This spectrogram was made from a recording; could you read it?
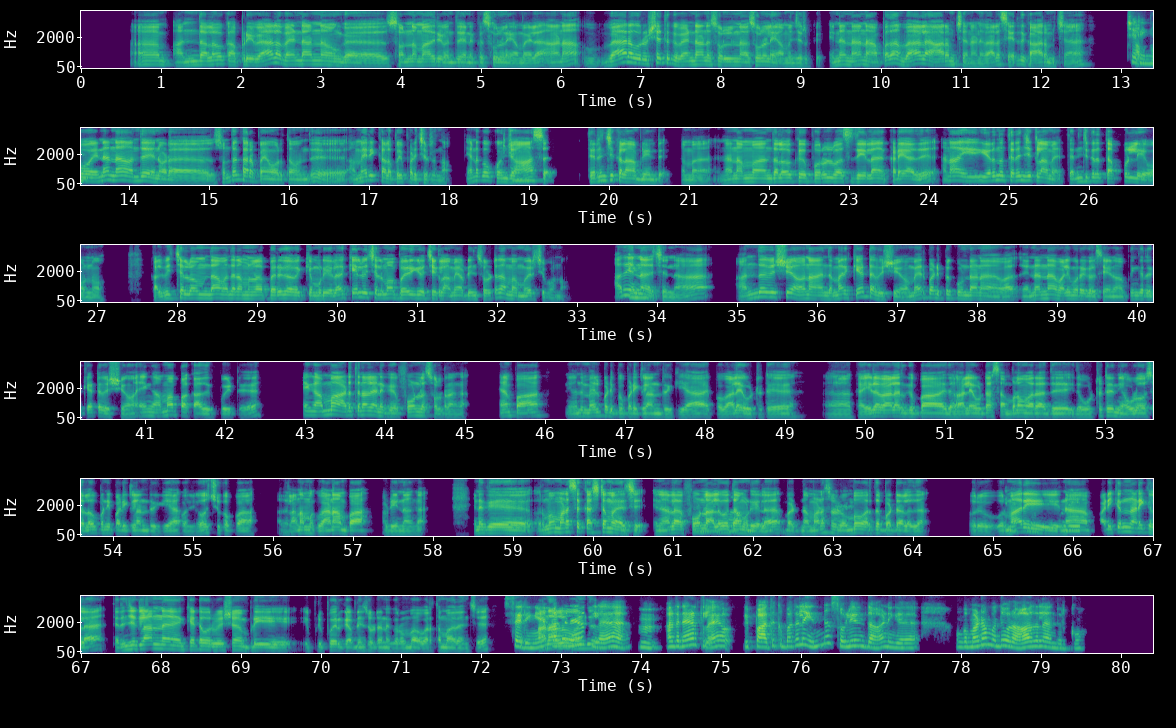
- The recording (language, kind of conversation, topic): Tamil, podcast, முன்னோர்கள் அல்லது குடும்ப ஆலோசனை உங்கள் தொழில் பாதைத் தேர்வில் எவ்வளவு தாக்கத்தைச் செலுத்தியது?
- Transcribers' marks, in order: in English: "பட்"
